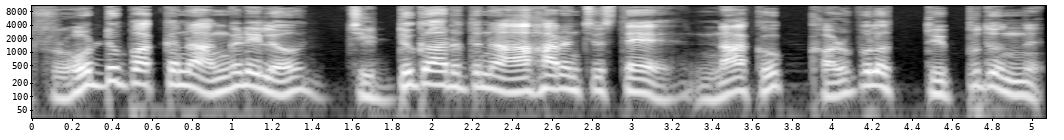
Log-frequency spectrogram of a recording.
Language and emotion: Telugu, disgusted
